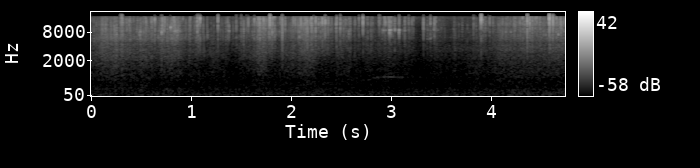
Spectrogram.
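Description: A grey leaf-print cotton pillow filled with cherry stones is held in the hand and squeezed, then pressed on a bed so the pits shift against each other. The result is a quiet, steady, bright rattling and crunching that swells and eases with each press, with almost no low end.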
